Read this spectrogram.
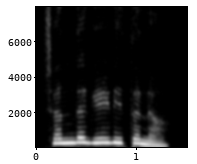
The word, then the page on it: ಚೆಂದಗೇಡಿತನ: cendagēḍitana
